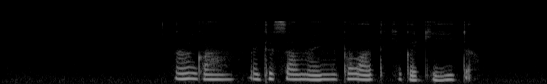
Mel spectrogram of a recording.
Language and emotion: Russian, sad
